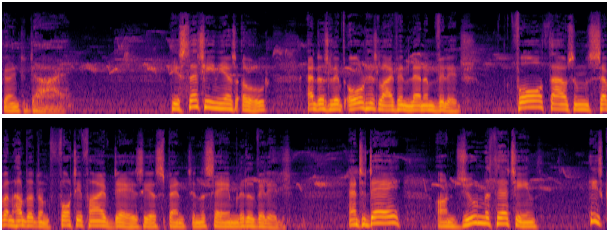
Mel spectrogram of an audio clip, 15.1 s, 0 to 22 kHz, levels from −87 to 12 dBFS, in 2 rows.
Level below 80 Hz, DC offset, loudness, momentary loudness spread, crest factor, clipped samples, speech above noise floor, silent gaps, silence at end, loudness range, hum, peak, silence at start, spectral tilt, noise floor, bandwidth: -40 dBFS; under 0.1%; -16 LUFS; 19 LU; 14 dB; under 0.1%; 28 dB; none; 0.05 s; 3 LU; none; -2 dBFS; 0 s; -6.5 dB/octave; -43 dBFS; 15 kHz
